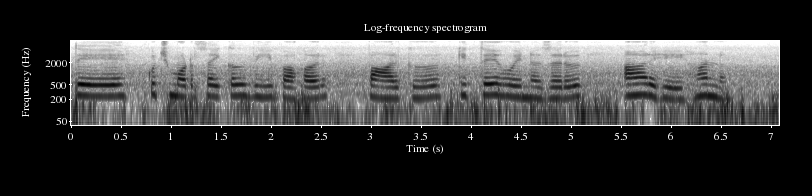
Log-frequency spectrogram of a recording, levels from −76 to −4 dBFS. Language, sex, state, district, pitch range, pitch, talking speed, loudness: Punjabi, male, Punjab, Kapurthala, 215-250 Hz, 235 Hz, 100 wpm, -16 LUFS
